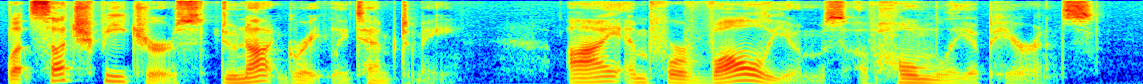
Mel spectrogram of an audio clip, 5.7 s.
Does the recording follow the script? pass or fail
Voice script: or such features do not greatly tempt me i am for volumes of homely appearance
fail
